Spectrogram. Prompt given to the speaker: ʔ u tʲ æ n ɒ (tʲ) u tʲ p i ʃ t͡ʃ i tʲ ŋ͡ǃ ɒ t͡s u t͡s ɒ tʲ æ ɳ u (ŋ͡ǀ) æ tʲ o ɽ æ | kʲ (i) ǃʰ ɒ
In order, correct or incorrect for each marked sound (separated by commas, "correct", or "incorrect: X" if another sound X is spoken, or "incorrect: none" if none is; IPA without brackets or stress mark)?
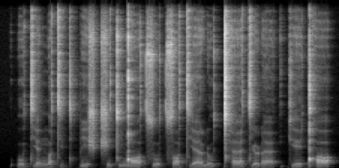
correct, incorrect: ǀʰ, incorrect: e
